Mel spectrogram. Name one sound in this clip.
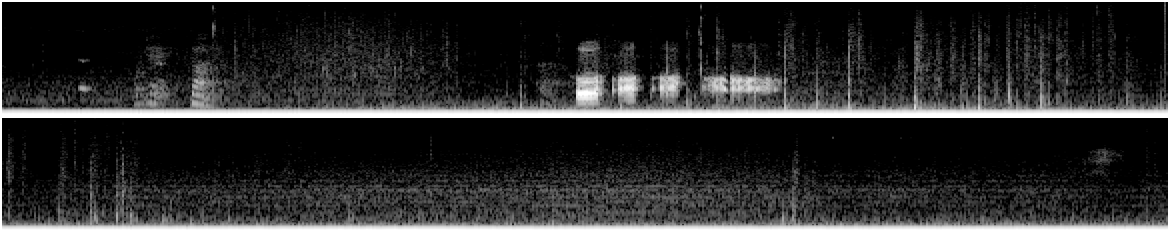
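Footsteps scuff softly on a hard floor as a game character runs.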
